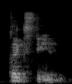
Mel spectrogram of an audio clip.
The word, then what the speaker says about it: Klickstein: Klickstein. Okay, Klickstein, I'm sorry. It's okay. A lot of people mispronounce it.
